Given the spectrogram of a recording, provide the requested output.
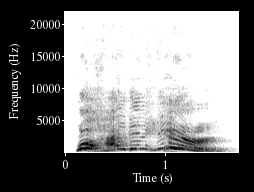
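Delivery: urgent little goblin. Acted. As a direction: goblin hurrying his friend into the cave. Goblin hides with Skeleton.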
